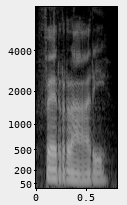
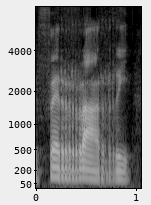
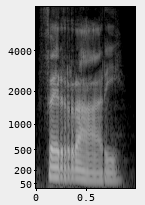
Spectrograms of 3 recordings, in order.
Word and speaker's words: Ferrari: would be the word Ferrari because in Italian at least there is a distinction in pronunciation between the single R and the Double R whereby the Double R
